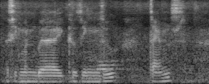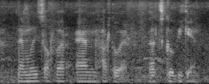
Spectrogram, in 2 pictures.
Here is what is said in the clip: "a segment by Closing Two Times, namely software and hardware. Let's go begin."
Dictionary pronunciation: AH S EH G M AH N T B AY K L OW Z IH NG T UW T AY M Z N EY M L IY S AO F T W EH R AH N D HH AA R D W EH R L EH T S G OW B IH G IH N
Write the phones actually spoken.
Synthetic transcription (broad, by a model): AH S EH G M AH N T B AY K OW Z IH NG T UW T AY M S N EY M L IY S AO F T W EH R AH N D HH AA R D W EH R L EH T S G OW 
